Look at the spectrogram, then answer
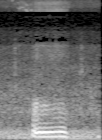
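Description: A sleeping Chihuahua gives a single low, droning snore lasting about half a second.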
